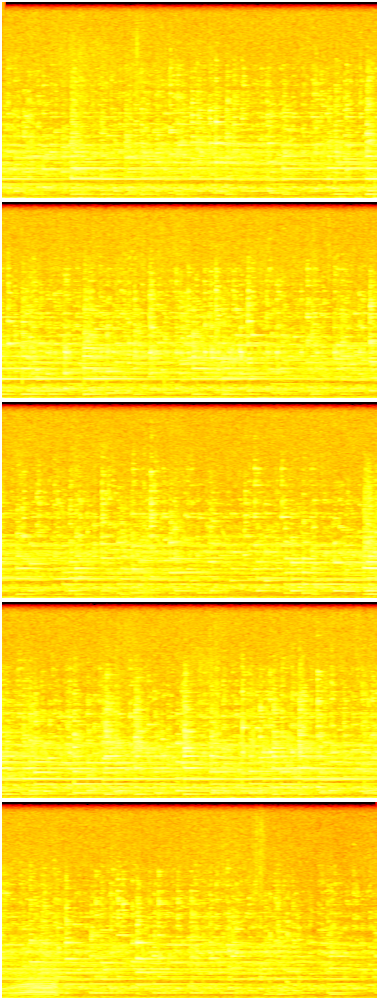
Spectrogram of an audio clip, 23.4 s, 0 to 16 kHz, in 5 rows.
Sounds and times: Cowbells 0:00.0 - 0:23.4

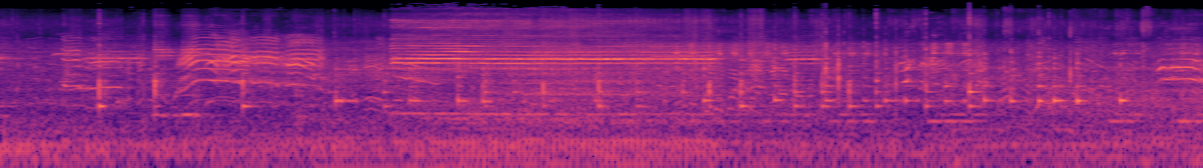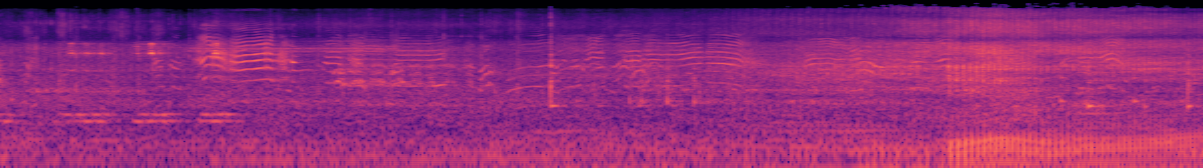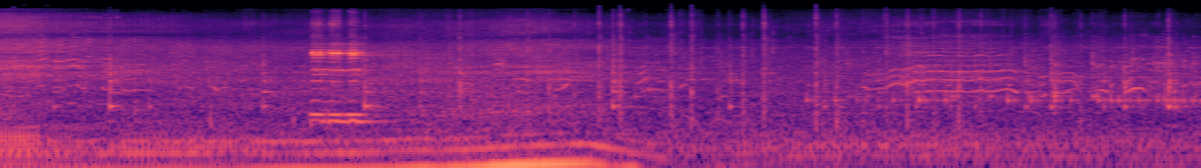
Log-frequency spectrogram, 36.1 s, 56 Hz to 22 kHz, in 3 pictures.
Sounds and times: Children 0:00.0 - 0:36.0
percussions 0:00.0 - 0:36.0
horns 0:03.9 - 0:08.6
horns 0:27.1 - 0:28.0

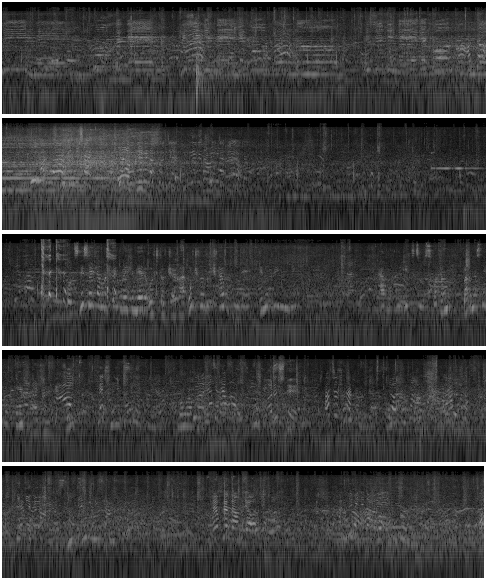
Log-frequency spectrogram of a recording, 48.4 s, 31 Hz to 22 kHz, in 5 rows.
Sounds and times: everyone is walking 0:00.0 - 0:48.3

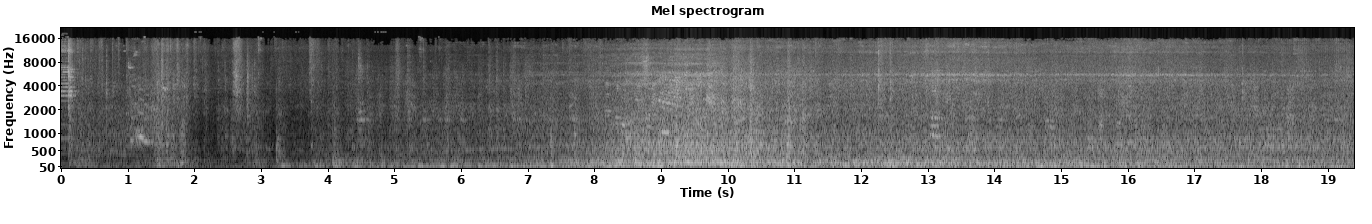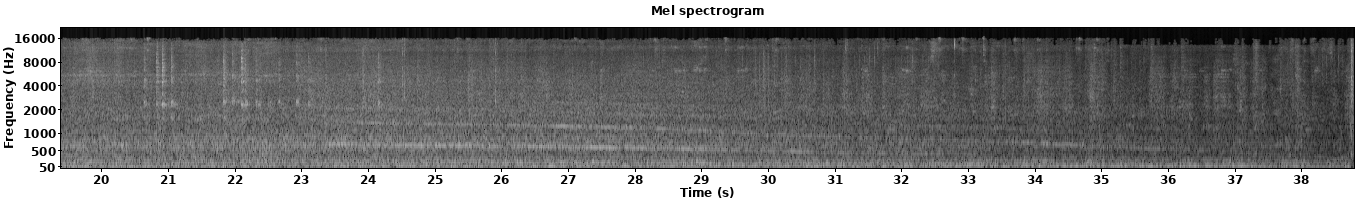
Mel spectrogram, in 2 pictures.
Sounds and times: city tram 0:00.0 - 0:38.7
background conversations 0:01.6 - 0:38.7

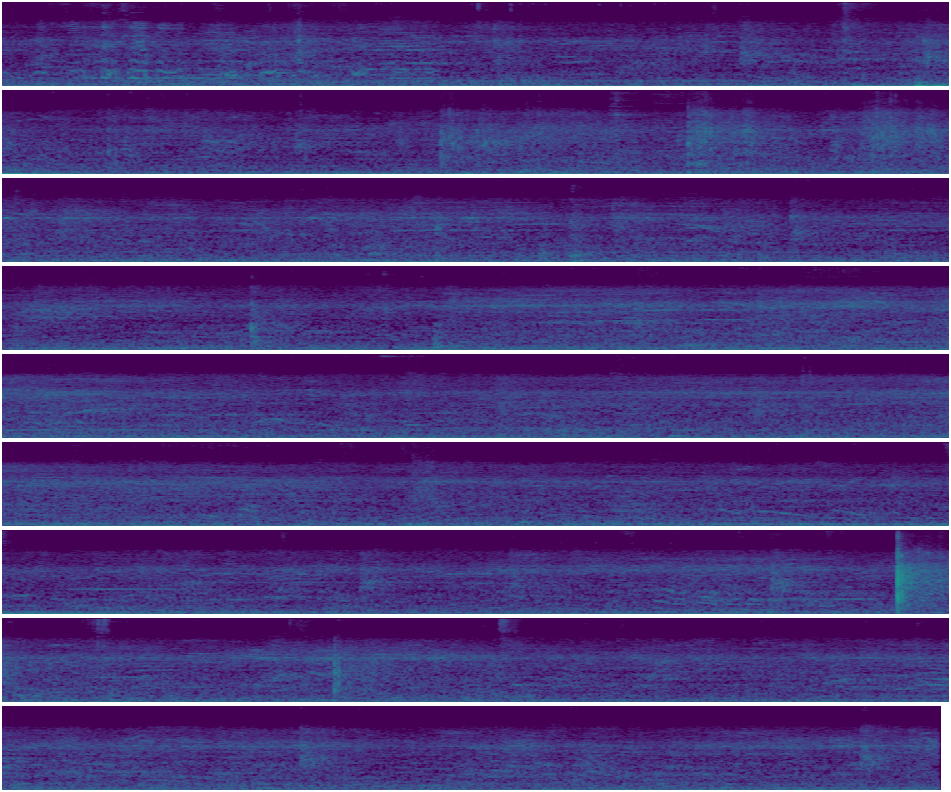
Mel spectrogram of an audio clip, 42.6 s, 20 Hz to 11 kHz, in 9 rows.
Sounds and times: firecrackers 0:06.3 - 0:10.3
firecrackers 0:32.1 - 0:35.7

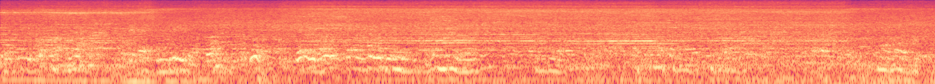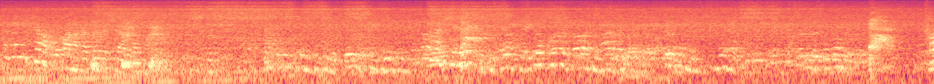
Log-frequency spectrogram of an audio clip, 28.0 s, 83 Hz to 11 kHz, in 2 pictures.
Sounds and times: People are talking 0:00.0 - 0:28.0
drill 0:00.0 - 0:02.5
drill 0:04.2 - 0:13.0

